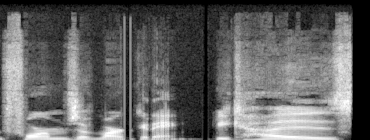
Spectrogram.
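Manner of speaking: ordinary delivery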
